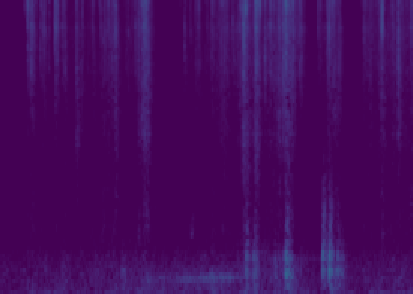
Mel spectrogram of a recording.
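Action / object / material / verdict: scrape / pile of small smooth river pebbles / stone / none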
